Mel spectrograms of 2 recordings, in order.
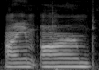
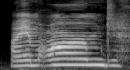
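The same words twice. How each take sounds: First: Said in the usual way. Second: Loud, drawn-out battle announcement; bold declaration. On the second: Pretend. Gamer announcing the weapon to the game, bold and loud. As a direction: declare it slowly at full voice.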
